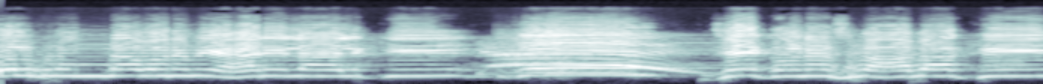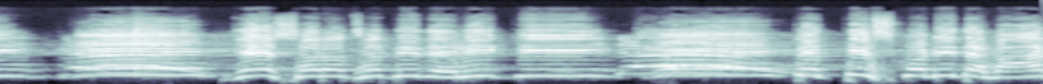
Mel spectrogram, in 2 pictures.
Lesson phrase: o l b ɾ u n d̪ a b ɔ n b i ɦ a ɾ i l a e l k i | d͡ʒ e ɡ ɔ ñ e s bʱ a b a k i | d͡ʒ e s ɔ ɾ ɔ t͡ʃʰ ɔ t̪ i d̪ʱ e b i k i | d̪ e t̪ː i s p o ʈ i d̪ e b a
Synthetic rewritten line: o l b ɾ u n d̪ a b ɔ n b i ɦ a ɾ i l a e l k i | d͡ʒ e ɡ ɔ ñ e s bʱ a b a k i | d͡ʒ e s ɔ ɾ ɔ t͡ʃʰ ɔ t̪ i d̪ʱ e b i k i | t̪ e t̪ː i s k o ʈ i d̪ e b a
